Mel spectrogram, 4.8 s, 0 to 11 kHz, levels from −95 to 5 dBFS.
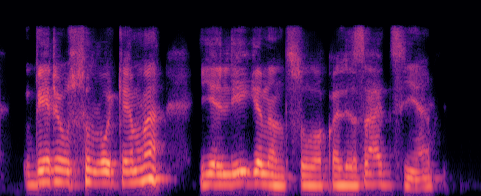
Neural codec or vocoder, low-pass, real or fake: codec, 16 kHz, 2 kbps, X-Codec, HuBERT features, trained on general audio; 7.2 kHz; fake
